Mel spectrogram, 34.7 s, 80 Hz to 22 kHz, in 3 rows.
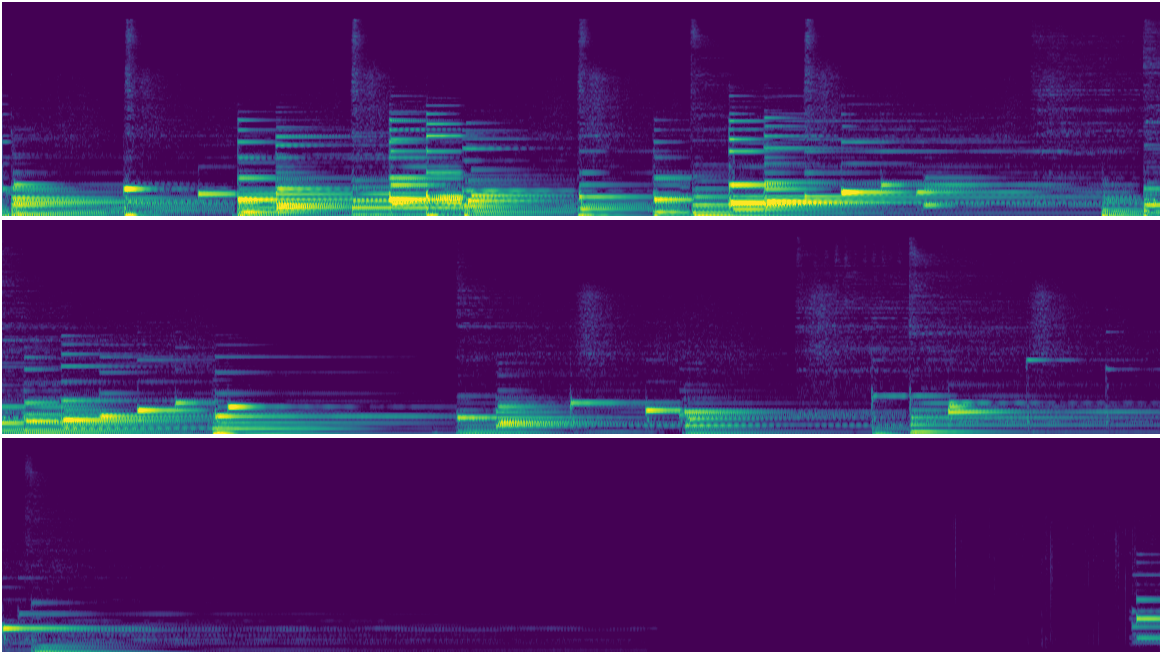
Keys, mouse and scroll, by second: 0.8 alt+z, 0.8-2.3 middle drag, 2.5 Tab, 2.5-3.2 drag, 3.3 ctrl+s, 3.8 click, 6.0 click, 8.1 click, 8.8 click, 10.1-10.7 drag, 10.7-12.3 middle drag, 12.7 click, 13.0 Tab, 13.5 alt+z, 14.0 click, 14.6 click, 14.8 click, 15.6 click, 16.3 click, 17.0-18.4 drag, 18.4 Tab, 18.8 middle drag, 19.1 alt+z, 19.6-20.7 middle drag, 21.3 Tab, 21.7 middle click, 22.1 alt+z, 22.4 click, 23.0 click, 24.1 click, 24.7 middle click, 25.4 click, 27.5 click, 28.1-30.7 drag, 30.7 Tab, 31.1 middle drag, 31.3 alt+z, 31.7-32.1 middle drag, 32.5-34.0 middle drag.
